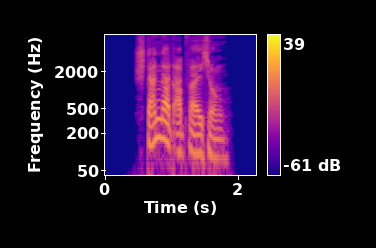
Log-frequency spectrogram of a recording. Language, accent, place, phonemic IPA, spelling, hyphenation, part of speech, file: German, Germany, Berlin, /ˈʃtandaʁtˌʔapvaɪ̯çʊŋ/, Standardabweichung, Stan‧dard‧ab‧wei‧chung, noun, De-Standardabweichung.ogg
- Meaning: standard deviation (statistical measure)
